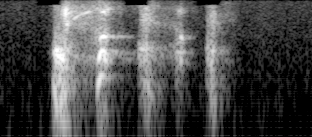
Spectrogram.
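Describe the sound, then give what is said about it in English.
A quick series of four or five harsh coughs from one person during a deliverance prayer, fairly loud, coming in rapid bursts that weaken toward the end, with no speech. “Cough that thing out.”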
